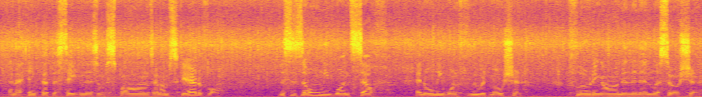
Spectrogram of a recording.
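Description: Over noticeable background noise, a man talks at a fairly slow pace, the sound dry with no echo. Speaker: spoken word poet. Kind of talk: improvised spoken word poetry. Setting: outdoors. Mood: reflective, inspirational. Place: waterside. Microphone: phone near.

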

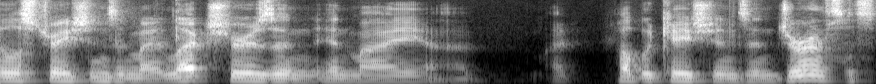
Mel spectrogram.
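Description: A man talks at a fairly quick pace with fairly even intonation. Behind him the background is quiet. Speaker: podcast guest. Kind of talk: interview answer. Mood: warm, relaxed, some laughter. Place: studio. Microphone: studio mic.

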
